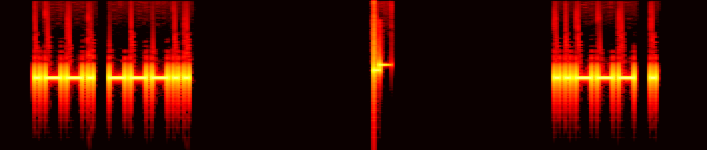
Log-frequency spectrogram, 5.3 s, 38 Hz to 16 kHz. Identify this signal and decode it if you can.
Morse code, heard as a keyed tone, about 30 wpm, 700 Hz. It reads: P 8 2 E
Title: Single-Letter Single-Number 30wpm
